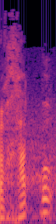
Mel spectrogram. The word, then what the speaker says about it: Gakpo: Si dice Oliver Hakpo, es que se debe pronunciar así. Yo le voy a seguir llamando Gakpo porque me sale un poco.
